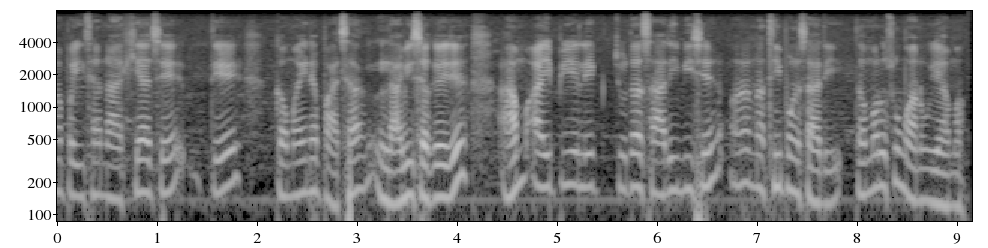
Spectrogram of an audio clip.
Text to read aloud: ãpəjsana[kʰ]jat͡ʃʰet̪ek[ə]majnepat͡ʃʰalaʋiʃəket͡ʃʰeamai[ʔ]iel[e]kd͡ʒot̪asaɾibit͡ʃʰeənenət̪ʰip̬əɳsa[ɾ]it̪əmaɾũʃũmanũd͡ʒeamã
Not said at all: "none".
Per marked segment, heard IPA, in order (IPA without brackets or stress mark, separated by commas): kʰ, ə, p, e, ɾ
